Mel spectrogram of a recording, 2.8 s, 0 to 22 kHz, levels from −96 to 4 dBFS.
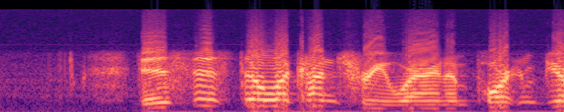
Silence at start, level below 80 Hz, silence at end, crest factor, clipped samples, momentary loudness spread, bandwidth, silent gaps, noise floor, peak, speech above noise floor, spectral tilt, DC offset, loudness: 0.45 s; -48 dBFS; 0 s; 8 dB; 0.3%; 4 LU; 16 kHz; none; -34 dBFS; 0 dBFS; 27 dB; -3 dB/octave; under 0.1%; -7 LUFS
